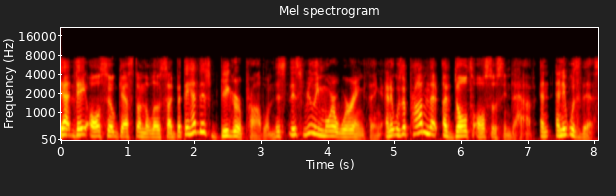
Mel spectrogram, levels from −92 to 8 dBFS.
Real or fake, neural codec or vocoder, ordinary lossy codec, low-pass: real; none; AAC, 48 kbps; 7.2 kHz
